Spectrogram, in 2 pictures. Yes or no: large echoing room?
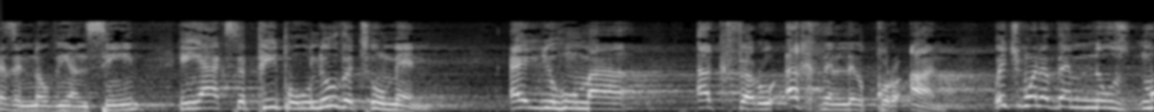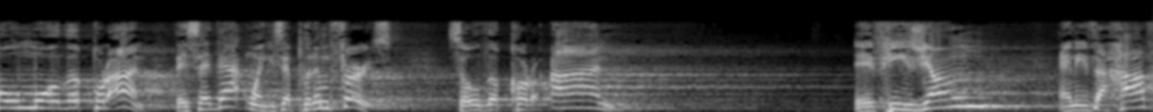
yes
